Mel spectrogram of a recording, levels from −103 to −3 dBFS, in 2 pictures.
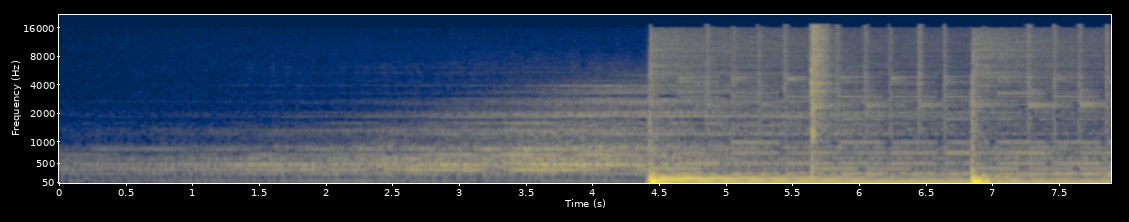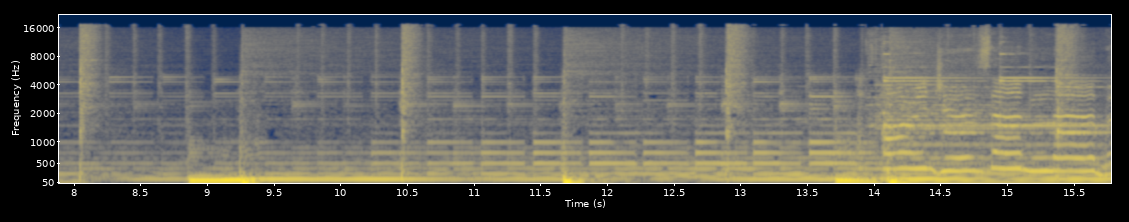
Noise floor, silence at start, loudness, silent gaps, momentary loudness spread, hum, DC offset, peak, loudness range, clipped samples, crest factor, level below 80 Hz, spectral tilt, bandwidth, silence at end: -52 dBFS; 1.5 s; -17 LUFS; none; 20 LU; none; under 0.1%; 0 dBFS; 8 LU; under 0.1%; 18 dB; -22 dBFS; -5.5 dB/octave; 17.5 kHz; 0 s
